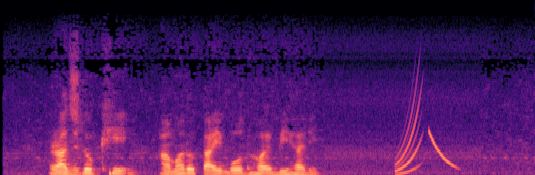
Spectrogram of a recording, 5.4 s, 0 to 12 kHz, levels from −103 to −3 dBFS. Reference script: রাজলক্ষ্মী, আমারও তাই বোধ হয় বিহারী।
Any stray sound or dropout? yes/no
yes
